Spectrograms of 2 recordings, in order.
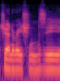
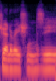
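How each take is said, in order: First: The letter Z is pronounced 'zee'. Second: The letter Z is pronounced 'zee'.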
